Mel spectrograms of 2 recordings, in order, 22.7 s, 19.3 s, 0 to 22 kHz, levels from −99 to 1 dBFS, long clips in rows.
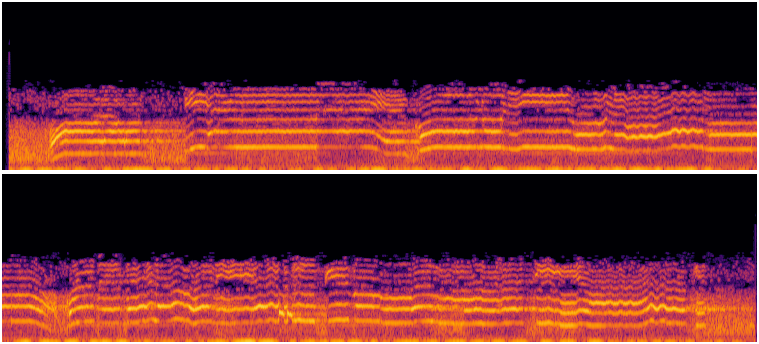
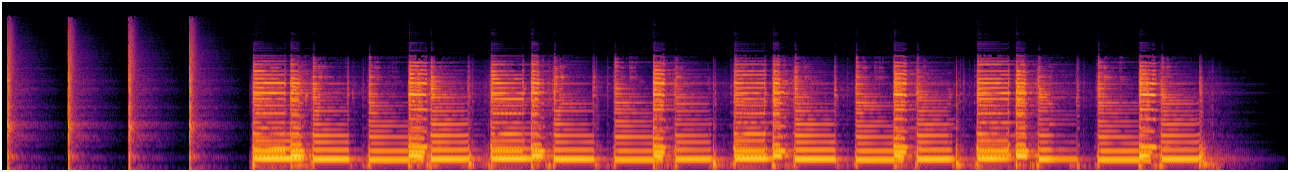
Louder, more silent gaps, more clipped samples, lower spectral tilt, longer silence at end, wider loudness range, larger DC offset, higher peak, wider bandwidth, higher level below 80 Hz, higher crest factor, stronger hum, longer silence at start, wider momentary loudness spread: about the same, -18 LUFS vs -16 LUFS; neither; neither; second, 0 dB/octave vs -5.5 dB/octave; second, 0.05 s vs 1.1 s; about the same, 2 LU vs 4 LU; neither; second, -4 dBFS vs 0 dBFS; second, 3.8 kHz vs 12.5 kHz; about the same, -40 dBFS vs -42 dBFS; about the same, 14 dB vs 18 dB; neither; about the same, 0.1 s vs 0.05 s; second, 5 LU vs 12 LU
